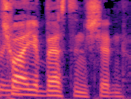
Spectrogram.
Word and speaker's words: Enschede: It's a city called Enschede. – Mm-hmm. That was it? – Yeah. – Enschede? – E-N-S-C-H-E-D-E. – Enschede. Oh, Enschede.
